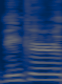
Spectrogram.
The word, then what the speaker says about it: Vinkeer: said we have vinker I'm saying it right right yeah it's vinker that rhymes with stinker so always remember good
